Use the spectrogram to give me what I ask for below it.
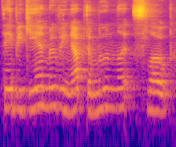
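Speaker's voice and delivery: ordinary delivery, nothing marked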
